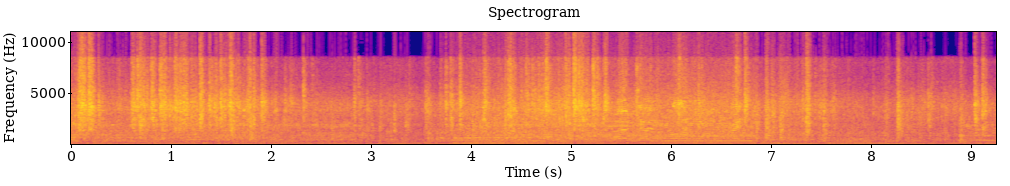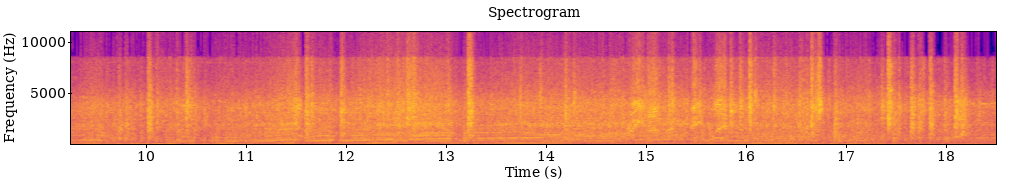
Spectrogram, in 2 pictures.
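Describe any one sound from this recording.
A car engine roars loudly, revving up and down through the gears.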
